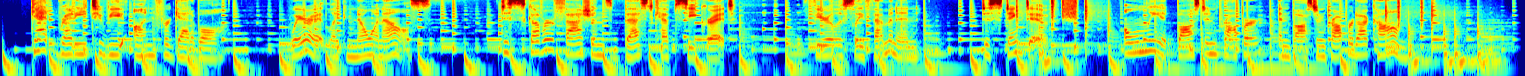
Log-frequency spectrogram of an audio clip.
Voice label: smooth sexy

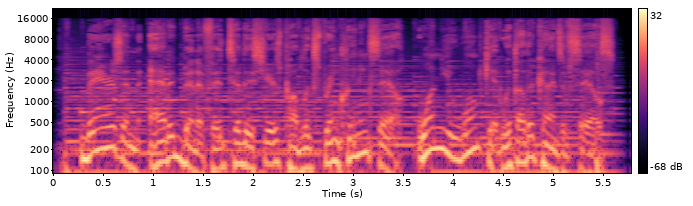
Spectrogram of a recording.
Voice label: friendly genuine

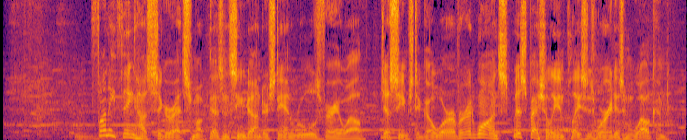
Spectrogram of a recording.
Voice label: attitude

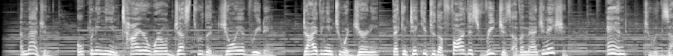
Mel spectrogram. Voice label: storyteller

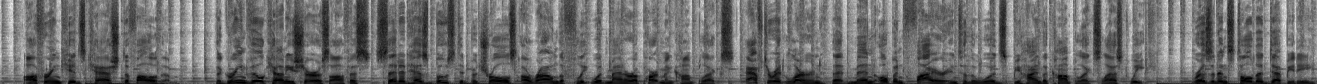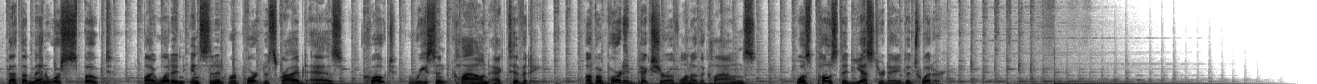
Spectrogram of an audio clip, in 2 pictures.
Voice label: News ANNCR

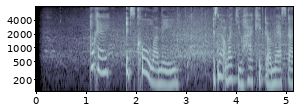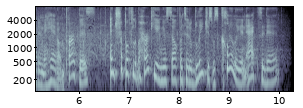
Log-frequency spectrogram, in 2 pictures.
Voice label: younger

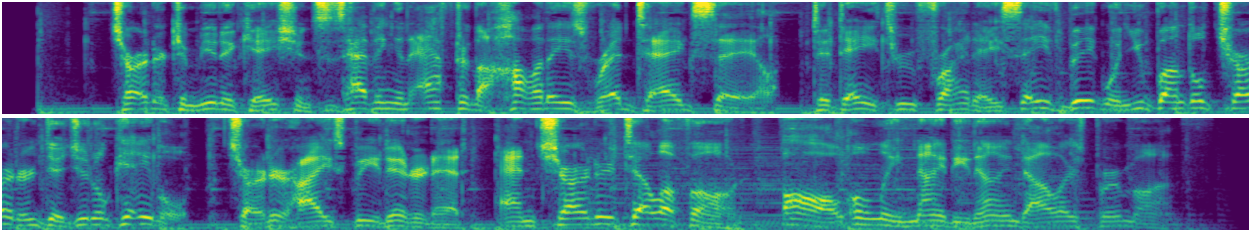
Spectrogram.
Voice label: upbeat

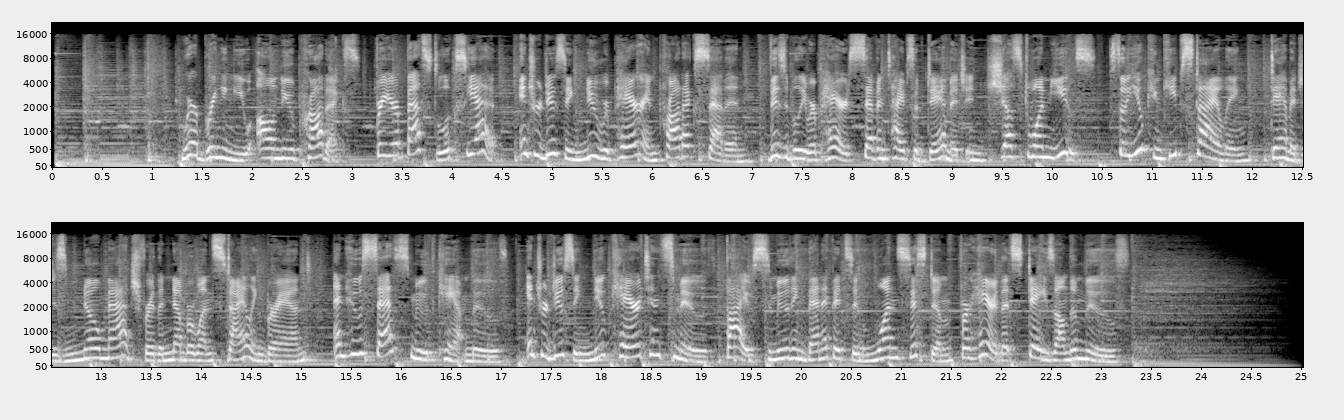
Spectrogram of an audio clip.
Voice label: Perky

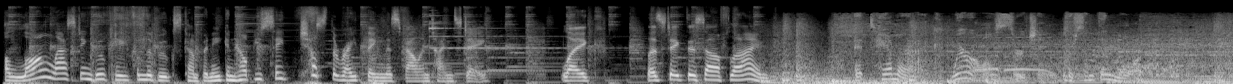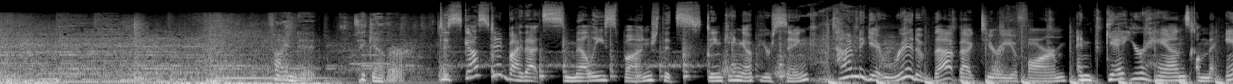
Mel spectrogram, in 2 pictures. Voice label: Commercial

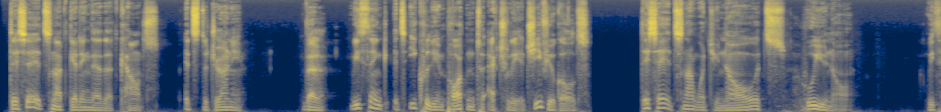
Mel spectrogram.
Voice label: English

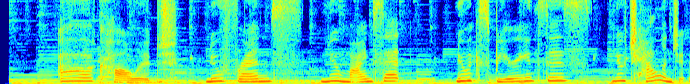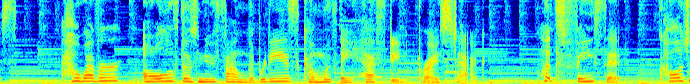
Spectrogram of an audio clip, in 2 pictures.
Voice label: girl next door

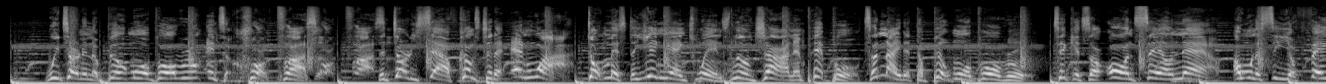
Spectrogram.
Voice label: hip hop

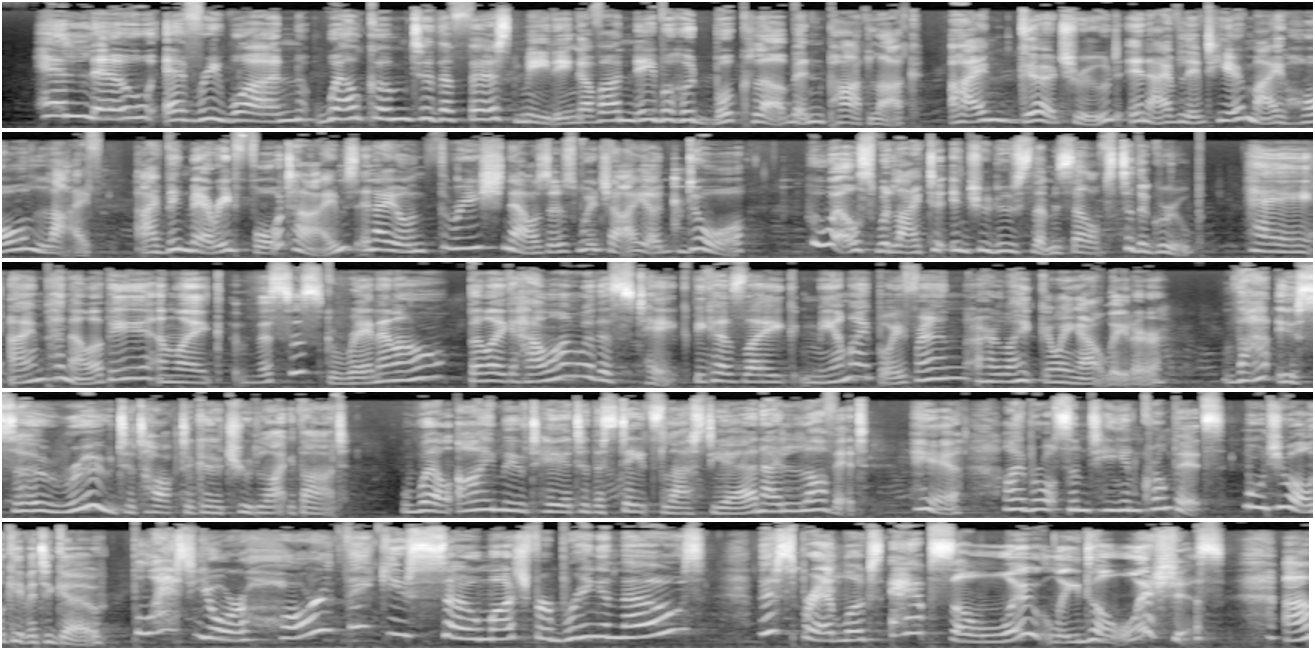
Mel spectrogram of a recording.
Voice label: Character Demo

